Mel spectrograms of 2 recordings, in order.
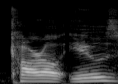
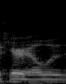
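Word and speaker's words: Cary Elwes: And like we're all having fun, and then there's a part where they get to Carl Eves, or how do you fucking say his name, or Carrie Elves. Yeah, Carrie Elwes, yeah.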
